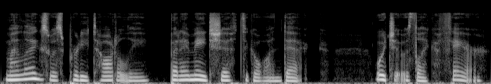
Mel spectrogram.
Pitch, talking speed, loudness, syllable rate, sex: 190 Hz, 230 wpm, -17 LUFS, 5.0 syllables/s, female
